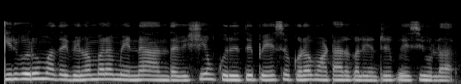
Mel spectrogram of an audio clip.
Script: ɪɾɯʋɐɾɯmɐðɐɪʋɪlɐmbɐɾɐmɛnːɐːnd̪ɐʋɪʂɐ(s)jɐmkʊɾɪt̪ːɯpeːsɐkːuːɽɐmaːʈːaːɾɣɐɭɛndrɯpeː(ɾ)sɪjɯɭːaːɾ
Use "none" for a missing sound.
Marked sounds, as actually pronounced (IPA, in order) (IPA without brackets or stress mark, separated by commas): none, none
